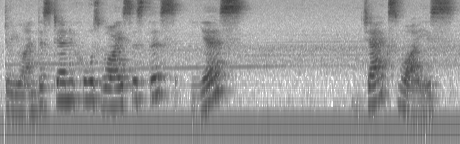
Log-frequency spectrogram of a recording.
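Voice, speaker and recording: In a small, plain indoor room with roomy echo and faint background noise, a woman in her thirties gives children an English lesson. She reads text aloud, explains it and checks understanding with questions, all deliberately, in a medium-pitched, dark-toned and very animated voice.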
